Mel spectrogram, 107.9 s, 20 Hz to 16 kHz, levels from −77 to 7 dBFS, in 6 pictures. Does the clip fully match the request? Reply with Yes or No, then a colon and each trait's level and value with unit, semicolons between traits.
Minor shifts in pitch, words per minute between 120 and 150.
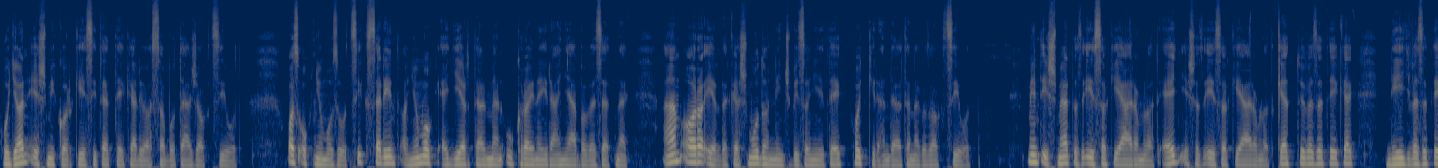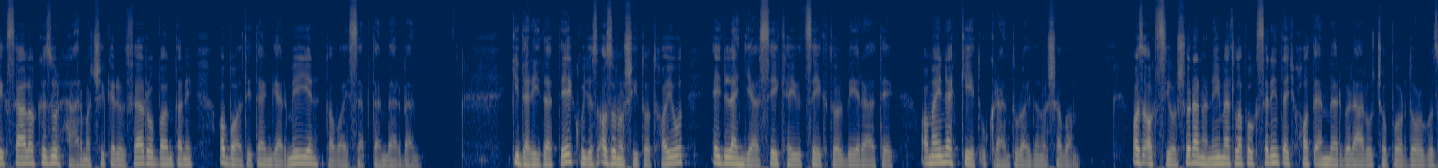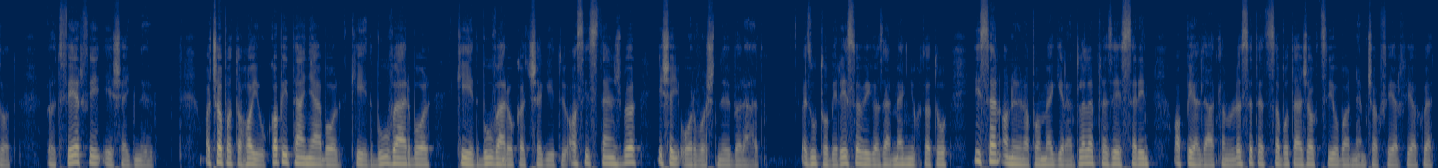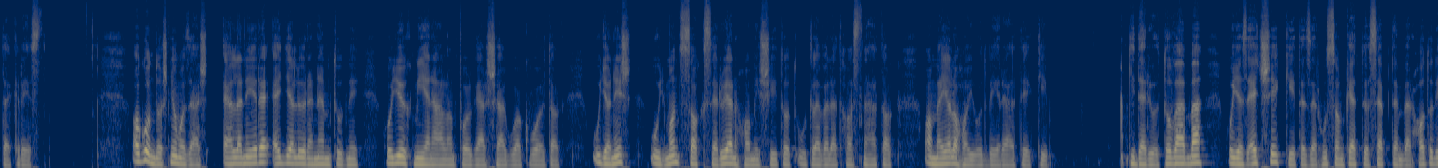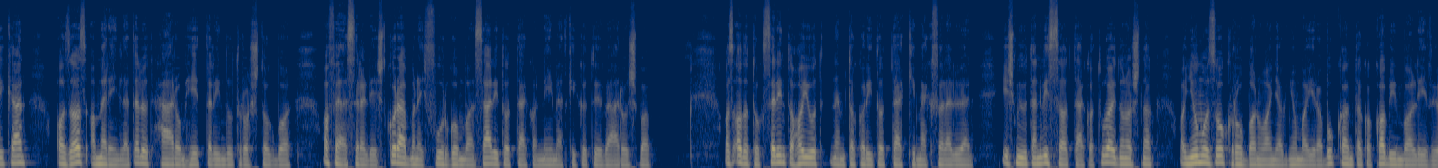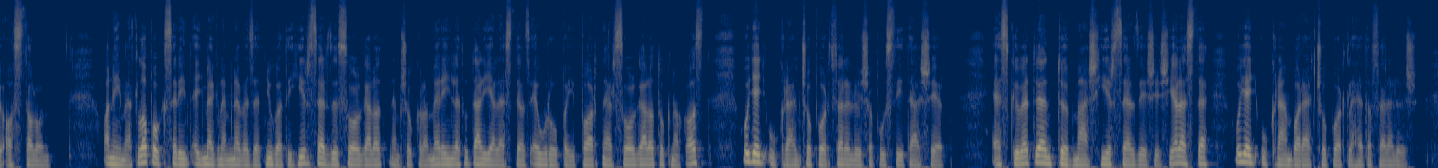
No: average, 3.4 semitones; average, 130 wpm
